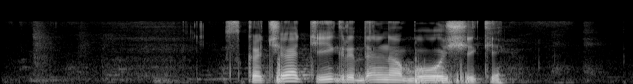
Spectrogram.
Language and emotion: Russian, sad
